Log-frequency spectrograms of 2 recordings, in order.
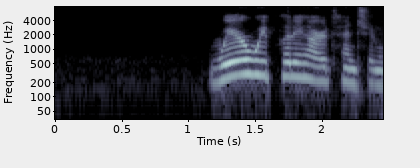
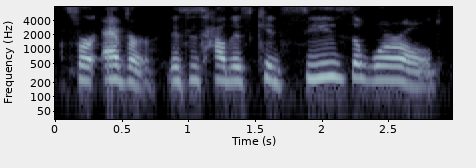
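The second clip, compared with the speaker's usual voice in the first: ordinary talk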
